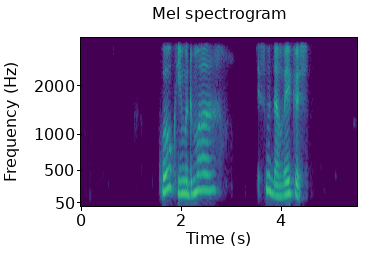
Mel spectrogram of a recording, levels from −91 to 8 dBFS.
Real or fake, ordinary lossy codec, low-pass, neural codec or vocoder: fake; AAC, 32 kbps; 3.6 kHz; codec, 24 kHz, 0.9 kbps, WavTokenizer, large speech release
